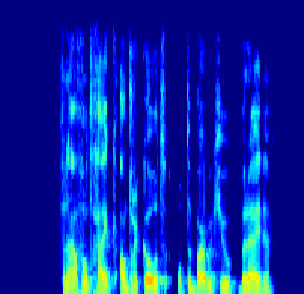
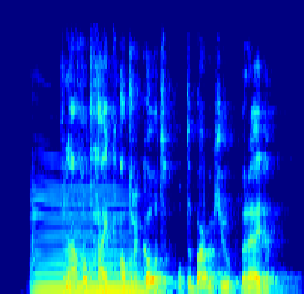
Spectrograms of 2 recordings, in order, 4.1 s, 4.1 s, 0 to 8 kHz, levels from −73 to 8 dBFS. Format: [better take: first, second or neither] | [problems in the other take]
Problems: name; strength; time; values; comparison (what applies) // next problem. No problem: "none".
first | background sound (Bowed string instrument); 1 dB below the speech // room echo; dies away in 0.8 s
